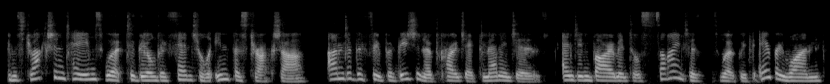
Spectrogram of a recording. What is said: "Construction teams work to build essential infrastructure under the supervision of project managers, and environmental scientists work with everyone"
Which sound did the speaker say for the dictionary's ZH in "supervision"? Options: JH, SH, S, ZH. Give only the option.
ZH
